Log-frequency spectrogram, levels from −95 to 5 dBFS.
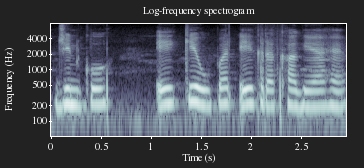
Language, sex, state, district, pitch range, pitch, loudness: Hindi, female, Chandigarh, Chandigarh, 195-220 Hz, 210 Hz, -15 LUFS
